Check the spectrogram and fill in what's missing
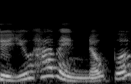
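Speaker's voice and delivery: rising question intonation on notebook. Modeling a sentence ending in a question mark for learners to repeat; question intonation. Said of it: "listen to how our voice changes".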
